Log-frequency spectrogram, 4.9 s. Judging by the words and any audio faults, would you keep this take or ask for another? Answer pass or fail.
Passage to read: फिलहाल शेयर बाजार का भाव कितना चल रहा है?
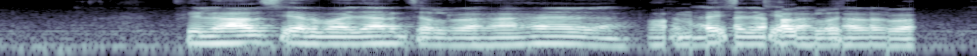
fail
